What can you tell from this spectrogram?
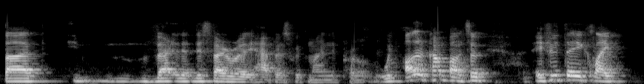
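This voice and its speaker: A man's voice: medium pitch, a bit bright. A man hosting a live question-and-answer stream, answering in a hesitant way with many ums and restarts. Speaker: channel host. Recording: dull lo-fi livestream audio.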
